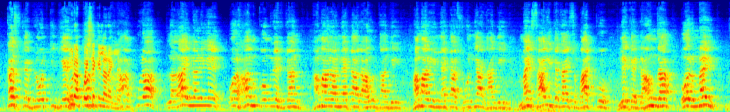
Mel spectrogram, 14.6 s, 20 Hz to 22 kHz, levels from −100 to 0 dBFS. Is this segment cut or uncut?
uncut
